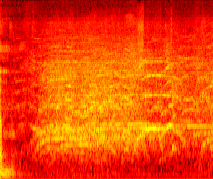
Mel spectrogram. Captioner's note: audience applauds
